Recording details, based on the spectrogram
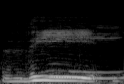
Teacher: It's voiced. You use your vocal cords. You'll feel it. It'll vibrate in your throat.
